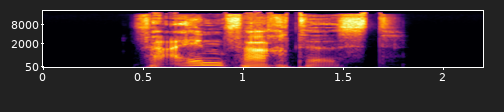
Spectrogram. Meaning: inflection of vereinfachen: 1. second-person singular preterite 2. second-person singular subjunctive II
- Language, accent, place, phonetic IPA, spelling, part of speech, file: German, Germany, Berlin, [fɛɐ̯ˈʔaɪ̯nfaxtəst], vereinfachtest, verb, De-vereinfachtest.ogg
